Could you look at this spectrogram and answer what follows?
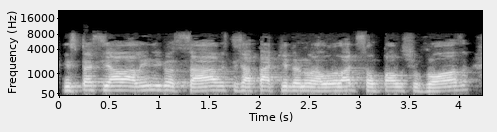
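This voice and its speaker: A man's voice: fairly high pitch, flat delivery, fast, darkish tone. A man with a Brazilian Portuguese accent hosting a live stream in a casual, chatty, welcoming way. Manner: informal and welcoming, greets viewers by name. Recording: dull lo-fi online stream audio.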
